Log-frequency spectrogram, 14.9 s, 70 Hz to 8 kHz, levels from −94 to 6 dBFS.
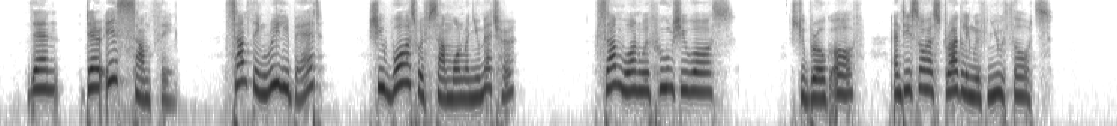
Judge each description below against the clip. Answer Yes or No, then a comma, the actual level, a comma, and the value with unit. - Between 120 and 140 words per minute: Yes, slow, 135 wpm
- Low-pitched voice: No, very high, 260 Hz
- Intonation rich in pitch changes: No, average, 4.9 semitones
